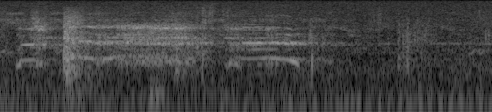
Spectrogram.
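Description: A rooster crowing: one drawn-out call held for about a second and a half, with a single sharp knock about a third of a second in.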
